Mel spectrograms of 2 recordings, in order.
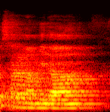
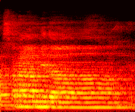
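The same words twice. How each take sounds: First: Put-on "사랑합니다" said slowly and loudly as a formal old greeting; bow and say "사랑합니다" the old way, slow and loud; old-style greeting. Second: "사랑합니다" stretched out very slowly and loudly; next-style greeting. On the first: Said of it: "이거 옛날에 이렇게 많이 했잖아요". (옛날식으로 천천히 크게 "사랑합니다") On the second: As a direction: drag out each syllable of "사랑합니다". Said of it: "자, 그다음 어떻게?". (아주 천천히 늘여서 "사랑합니다") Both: Shown as a demonstration.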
